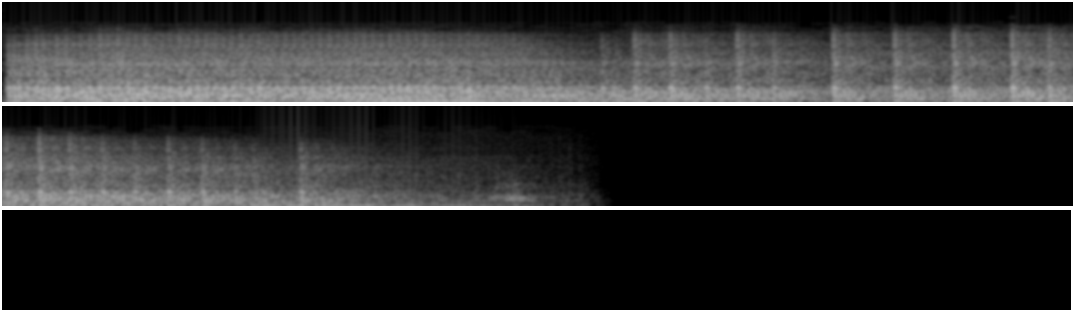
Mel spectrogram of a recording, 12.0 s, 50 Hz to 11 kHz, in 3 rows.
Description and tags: Door creaking 03 2
close, closing, clunk, creak, creaking, creaky, door, handle, hinge, hinges, lock, open, opening, rusty, shut, slam, slamming, squeak, squeaking, squeaky, wood, wooden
